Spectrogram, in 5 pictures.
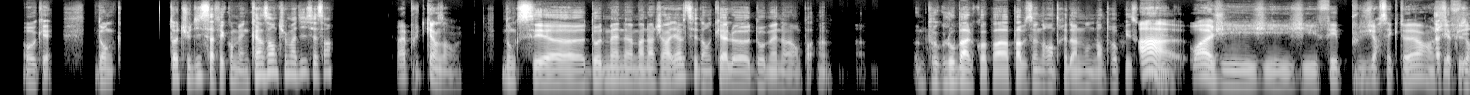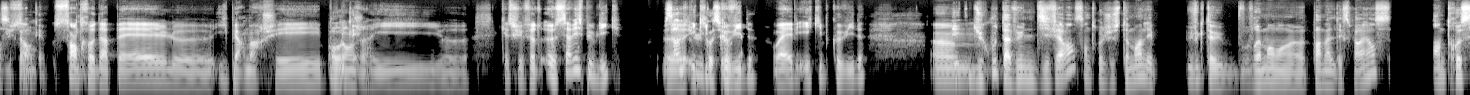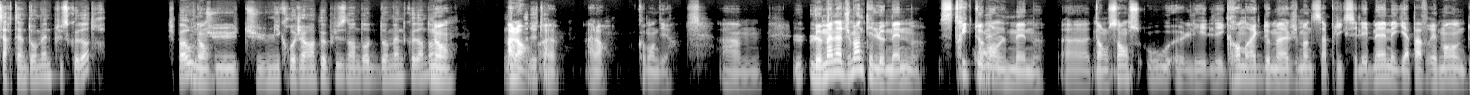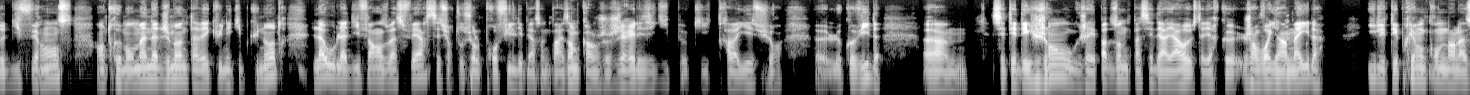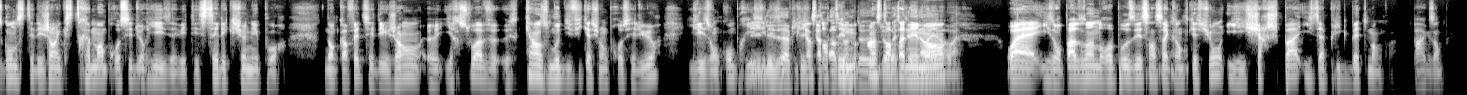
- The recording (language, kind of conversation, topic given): French, podcast, Comment déléguer sans microgérer ?
- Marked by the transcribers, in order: tapping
